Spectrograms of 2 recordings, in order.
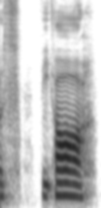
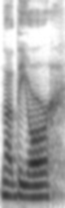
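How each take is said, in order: First: "R" as an open "ah", no r sound; British R. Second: "R" ending in a clear American r; sounded R. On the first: Showing the British way, "R" said as "ah". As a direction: drop the r in "R", British style. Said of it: "In British accent, for example". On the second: Contrasting with British, "R" with its r pronounced. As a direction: close "R" on a full r sound. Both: Shown as a demonstration.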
